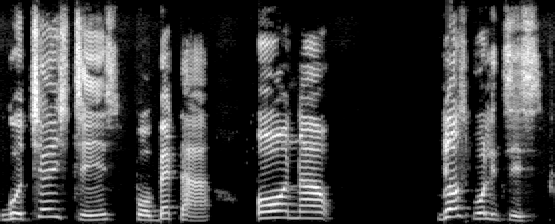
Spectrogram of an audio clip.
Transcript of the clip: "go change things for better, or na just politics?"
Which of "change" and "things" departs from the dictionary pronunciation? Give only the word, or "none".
things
